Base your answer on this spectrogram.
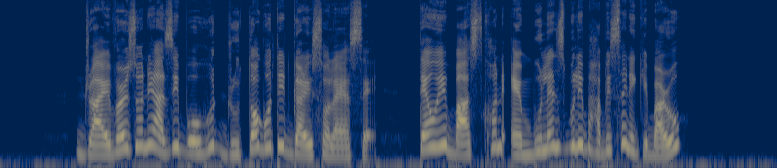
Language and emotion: Assamese, angry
